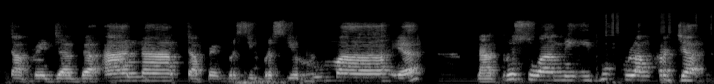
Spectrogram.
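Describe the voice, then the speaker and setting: A man's voice: fairly high pitch, a bit bright, echoey room, a little hiss or hum, low-quality recording. A male pastor from Indonesia preaching a sermon, repeating key phrases and calling for responses from the congregation. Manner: acts out quoted voices of wife and husband.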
